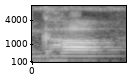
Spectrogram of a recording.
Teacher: देखिए खा में भी हा की हकार आ रही है, जबकि घा में भी हा की, घा एक बार प्रोनाउंस करके देखेंगे घा, तो हा आ रहा है पीछे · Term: महाप्राण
